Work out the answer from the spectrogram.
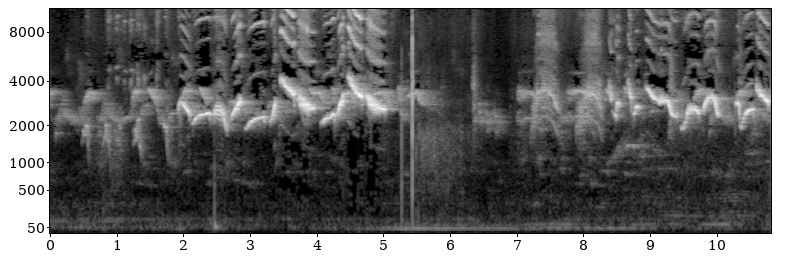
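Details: Caged Chinese hwamei, filmed close up while competition singing, delivers long, fast streams of loud, varied warbling whistles with abrupt upward flicks, broken by a short pause and a couple of sharp clicks before the song resumes.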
